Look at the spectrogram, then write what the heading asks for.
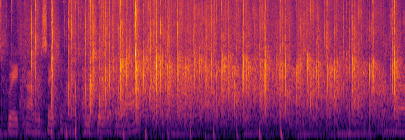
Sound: applause

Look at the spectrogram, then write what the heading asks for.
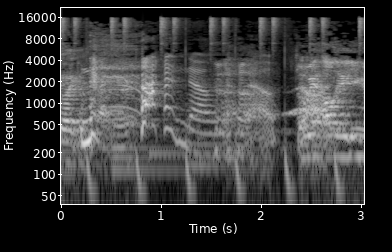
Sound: laughs

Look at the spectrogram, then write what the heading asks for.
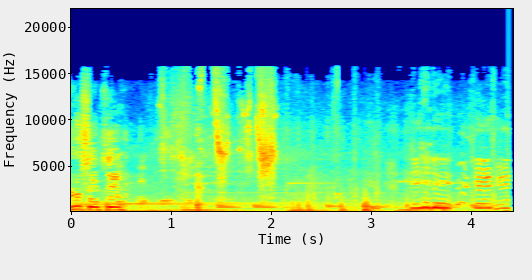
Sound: Ghost laughs; Baby Gecko laughs

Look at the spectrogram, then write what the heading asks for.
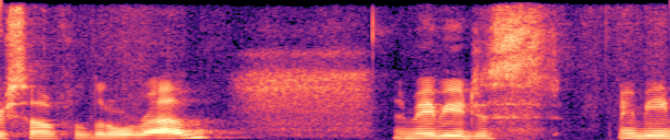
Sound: inhaling

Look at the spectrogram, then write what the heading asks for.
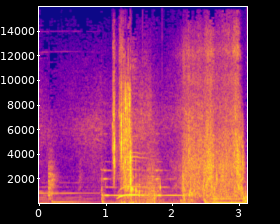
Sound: ambient music; water splashes; screams

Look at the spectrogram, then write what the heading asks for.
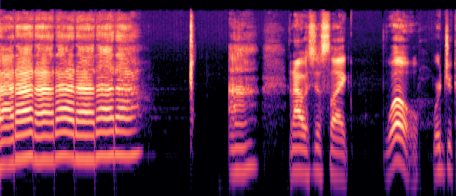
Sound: humming

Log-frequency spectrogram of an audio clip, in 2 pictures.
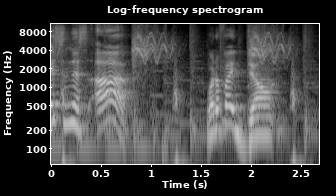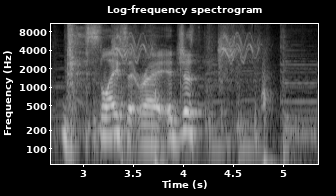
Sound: laughs

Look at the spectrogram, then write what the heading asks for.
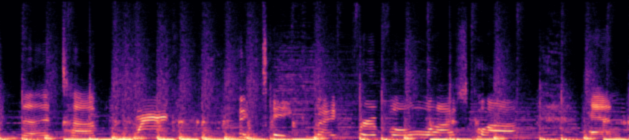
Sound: quacks

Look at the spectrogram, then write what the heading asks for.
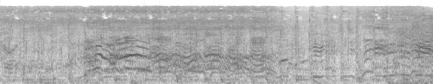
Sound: screaming

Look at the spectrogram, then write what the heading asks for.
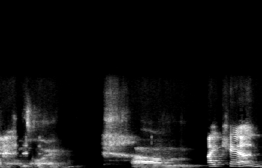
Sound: laughing

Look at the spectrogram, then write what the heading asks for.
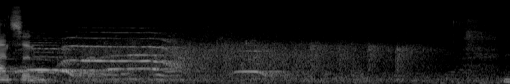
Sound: applauding and cheering

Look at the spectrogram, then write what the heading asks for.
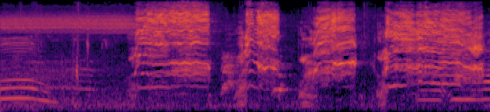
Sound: pig squealing

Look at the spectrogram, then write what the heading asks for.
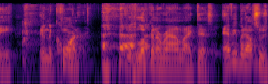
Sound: laugh

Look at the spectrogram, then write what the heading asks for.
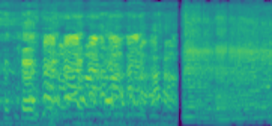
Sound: laughing; upbeat jazz band music

